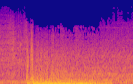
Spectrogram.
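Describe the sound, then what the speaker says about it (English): A deep underground mining blast in a tanzanite mine tunnel in Tanzania, a sudden loud boom followed by a heavy, sustained rumble that slowly fades. "miners flee the blast, which sometimes creates the collapse of neighboring tunnels"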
